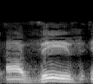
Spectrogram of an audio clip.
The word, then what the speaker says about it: Abib: A-B-I-B, usually pronounced Abib in English, but Aviv in Hebrew.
